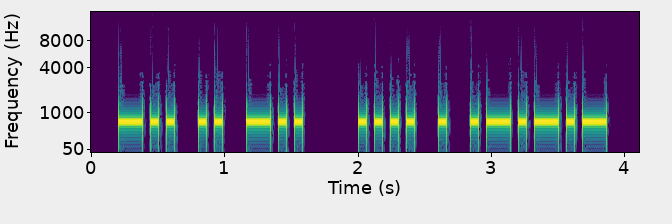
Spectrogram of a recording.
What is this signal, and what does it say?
Morse code, heard as a keyed tone, about 20 wpm, 700 Hz. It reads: DID HE.
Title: Sentences from Top 1500 Words 20wpm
